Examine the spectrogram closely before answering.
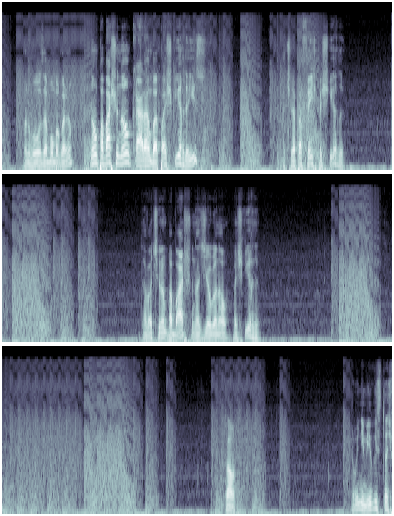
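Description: Retro video game sound effects bleep and zap.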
